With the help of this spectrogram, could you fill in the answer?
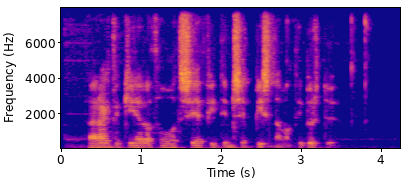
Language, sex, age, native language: Icelandic, male, 30-39, Icelandic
